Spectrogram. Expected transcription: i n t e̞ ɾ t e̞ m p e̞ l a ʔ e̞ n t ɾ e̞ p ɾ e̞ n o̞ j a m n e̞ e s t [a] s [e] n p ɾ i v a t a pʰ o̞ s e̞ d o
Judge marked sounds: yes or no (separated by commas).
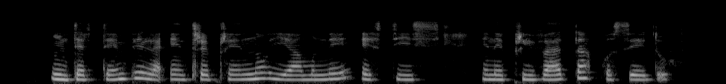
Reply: no, yes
